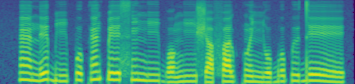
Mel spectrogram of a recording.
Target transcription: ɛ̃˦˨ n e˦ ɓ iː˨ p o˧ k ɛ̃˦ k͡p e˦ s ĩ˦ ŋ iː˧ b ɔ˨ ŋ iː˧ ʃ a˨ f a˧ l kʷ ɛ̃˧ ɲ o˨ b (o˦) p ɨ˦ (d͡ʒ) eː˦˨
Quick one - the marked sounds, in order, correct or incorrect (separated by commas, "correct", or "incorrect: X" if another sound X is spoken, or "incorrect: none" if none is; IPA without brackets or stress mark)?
correct, incorrect: d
